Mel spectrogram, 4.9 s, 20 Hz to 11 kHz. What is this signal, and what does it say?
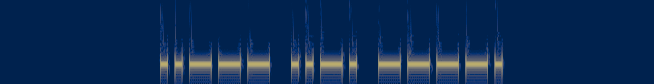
Morse code, heard as a keyed tone, about 22 wpm, 700 Hz. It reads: 2F9
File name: practice / 22wpm / Three Letter-Number Combinations - 22wpm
